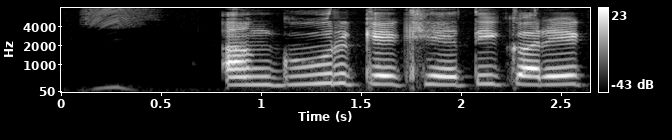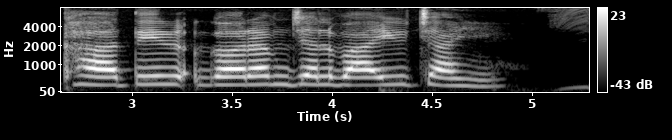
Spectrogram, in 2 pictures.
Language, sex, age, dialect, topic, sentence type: Bhojpuri, male, 18-24, Northern, agriculture, statement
